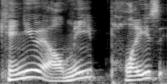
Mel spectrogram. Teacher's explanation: como lo he dicho ahora, que la H de help casi la he omitido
